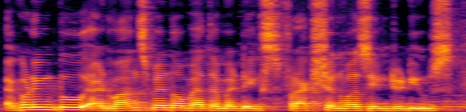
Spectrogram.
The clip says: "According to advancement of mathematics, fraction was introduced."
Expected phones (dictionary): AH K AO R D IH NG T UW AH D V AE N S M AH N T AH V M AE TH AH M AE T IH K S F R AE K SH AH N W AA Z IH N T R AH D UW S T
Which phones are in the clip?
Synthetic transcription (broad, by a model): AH K AO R D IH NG T UW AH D V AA N S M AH N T AH V M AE T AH M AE T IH K S F R AE K SH AH N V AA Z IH N T R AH D UW S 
